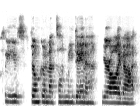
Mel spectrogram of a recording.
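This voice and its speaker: A woman's voice: mid-range voice, steady tone, normal speed, echoey room, dull audio, natural voice. A woman reading the part of an earnest, level-headed young man in an amateur horror screenplay table read. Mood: urgent, steadying.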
